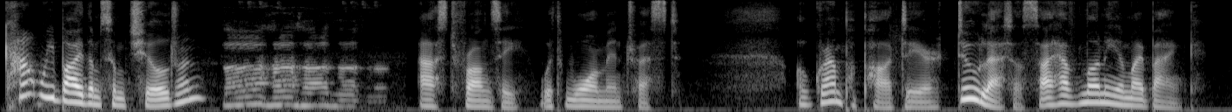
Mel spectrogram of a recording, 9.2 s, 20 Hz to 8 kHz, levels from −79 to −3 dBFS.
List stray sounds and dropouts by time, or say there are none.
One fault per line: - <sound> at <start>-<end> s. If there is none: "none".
- laugh at 1.7-2.9 s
